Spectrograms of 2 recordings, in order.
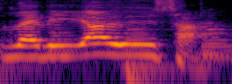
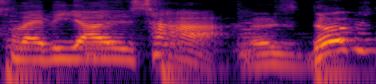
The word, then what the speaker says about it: Leviosa: make me proud okay it's leviosa not leviosa you're going to take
